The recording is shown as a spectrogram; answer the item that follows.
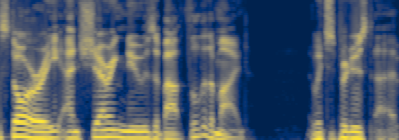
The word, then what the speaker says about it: thalidomide: as I showed yesterday in this movie about thalidomide, let's see if I can pull up my my YouTube page here.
